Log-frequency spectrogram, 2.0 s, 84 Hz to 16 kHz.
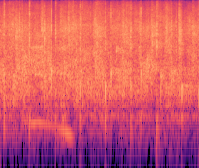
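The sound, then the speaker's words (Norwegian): A burst of audience applause for the small hospital in Vestfold's results in large studies: dense, steady clapping from many hands with a few sharper individual claps standing out, holding at a fairly loud level throughout, with no talking over it. “Og dere har, altså lille sykehuset i Vestfold, ikke et universitetssykehus engang, har levert best i verden globalt i disse store studiene på altså 20 000 fortjener nesten applaus, eh, det i seg selv.”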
